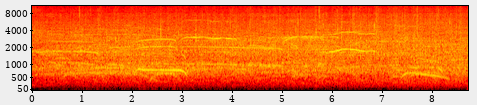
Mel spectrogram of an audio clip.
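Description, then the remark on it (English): A large crowd applauds and cheers steadily for the whole stretch, a dense wash of clapping with whistles and rising shouts streaking over the top, holding at an even, loud level throughout. “Yeah, look at that crowd. Look how big that crowd is.”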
